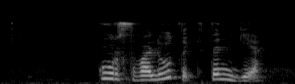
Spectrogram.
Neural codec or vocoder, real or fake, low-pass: none; real; 7.2 kHz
